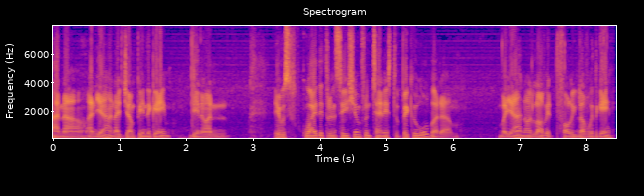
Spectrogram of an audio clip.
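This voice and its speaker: A man speaks with a Spanish accent at a medium pitch and a fairly quick pace, his intonation fairly even. The recording is very clean, with a silent background. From Basque Country, Spain. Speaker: pickleball player and tennis coach. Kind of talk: podcast interview. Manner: halting, many fillers.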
